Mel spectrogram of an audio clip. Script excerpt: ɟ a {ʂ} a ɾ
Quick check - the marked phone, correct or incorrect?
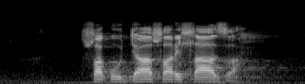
correct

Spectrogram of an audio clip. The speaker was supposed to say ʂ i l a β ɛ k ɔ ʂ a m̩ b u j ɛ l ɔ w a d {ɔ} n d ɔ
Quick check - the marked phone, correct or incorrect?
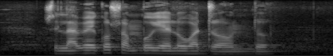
incorrect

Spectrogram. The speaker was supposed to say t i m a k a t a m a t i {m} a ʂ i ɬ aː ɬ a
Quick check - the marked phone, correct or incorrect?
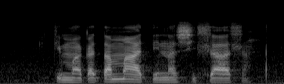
incorrect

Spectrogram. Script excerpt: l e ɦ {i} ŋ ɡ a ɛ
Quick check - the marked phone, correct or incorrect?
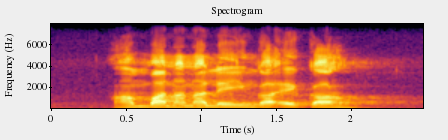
correct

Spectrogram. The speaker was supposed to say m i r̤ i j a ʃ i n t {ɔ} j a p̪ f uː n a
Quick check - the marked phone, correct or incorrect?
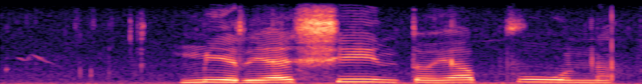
correct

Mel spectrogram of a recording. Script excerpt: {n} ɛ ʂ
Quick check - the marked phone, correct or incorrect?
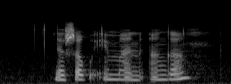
correct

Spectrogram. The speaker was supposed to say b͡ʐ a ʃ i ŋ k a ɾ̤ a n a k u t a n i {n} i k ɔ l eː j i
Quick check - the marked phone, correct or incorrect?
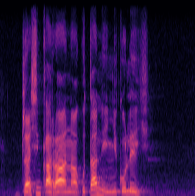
incorrect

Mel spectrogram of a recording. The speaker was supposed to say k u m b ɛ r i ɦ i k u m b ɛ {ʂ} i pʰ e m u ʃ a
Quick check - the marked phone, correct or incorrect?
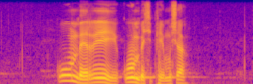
incorrect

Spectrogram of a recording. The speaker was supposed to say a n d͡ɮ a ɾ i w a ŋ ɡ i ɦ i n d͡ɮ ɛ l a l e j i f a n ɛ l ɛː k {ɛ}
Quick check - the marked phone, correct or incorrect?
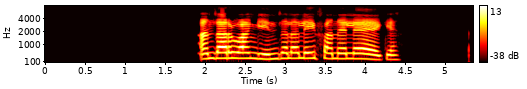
correct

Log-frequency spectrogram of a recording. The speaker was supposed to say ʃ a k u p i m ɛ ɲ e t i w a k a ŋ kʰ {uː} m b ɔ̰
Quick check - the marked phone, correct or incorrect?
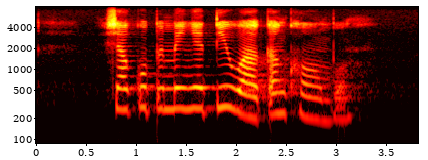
incorrect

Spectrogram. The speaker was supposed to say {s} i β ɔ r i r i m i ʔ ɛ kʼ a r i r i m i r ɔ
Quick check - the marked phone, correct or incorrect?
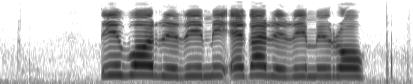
incorrect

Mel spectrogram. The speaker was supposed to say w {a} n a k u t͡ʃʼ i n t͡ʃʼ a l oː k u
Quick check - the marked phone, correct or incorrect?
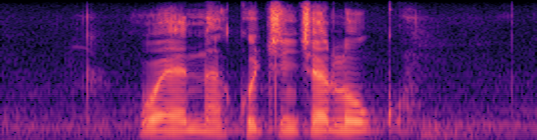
incorrect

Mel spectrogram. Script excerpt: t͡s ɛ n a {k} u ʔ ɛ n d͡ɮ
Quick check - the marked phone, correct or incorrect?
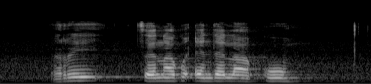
correct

